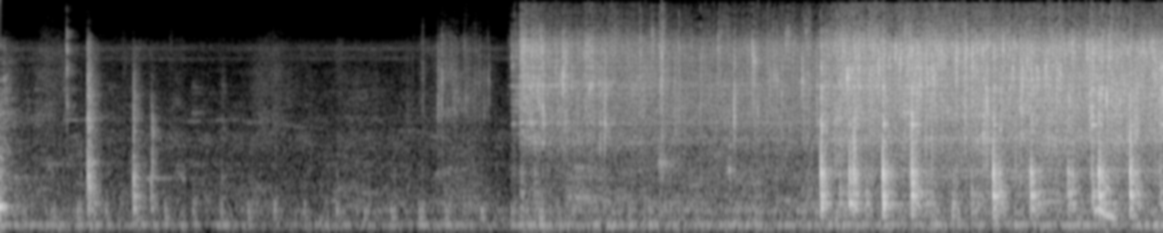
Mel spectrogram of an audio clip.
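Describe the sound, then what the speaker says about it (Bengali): Oil heating in a pan, then onions frying for khichuri: quiet clicks and clatter at first, then a steady bright sizzle that swells louder when the onions go in, with stirring scrapes on top. "তেল গরম করছি। তেল গরম হলে এর মধ্যে পেঁয়াজ দিয়ে দেবো একটু সামান্য।"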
